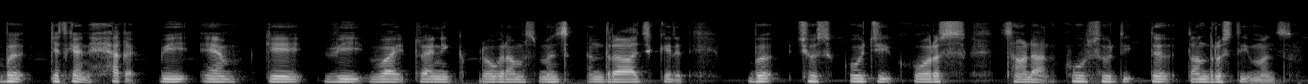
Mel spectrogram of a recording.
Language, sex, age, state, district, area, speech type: Kashmiri, male, 18-30, Jammu and Kashmir, Ganderbal, rural, read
